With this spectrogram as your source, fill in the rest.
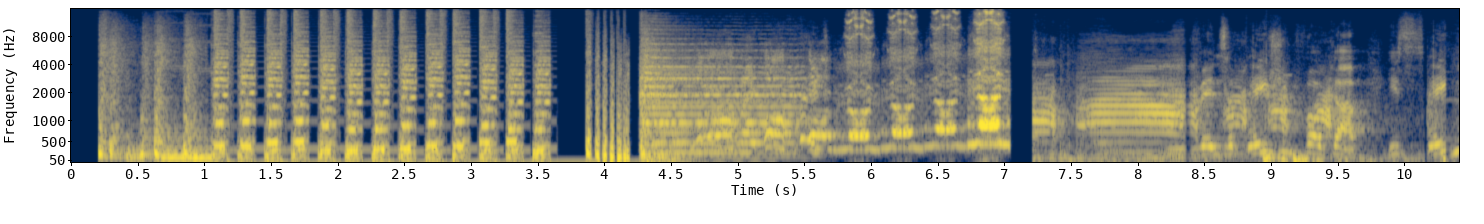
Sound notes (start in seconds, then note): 0.4 intro theme music; 4.7 laughing his f*t*zz off; 7.2 laughing loudly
